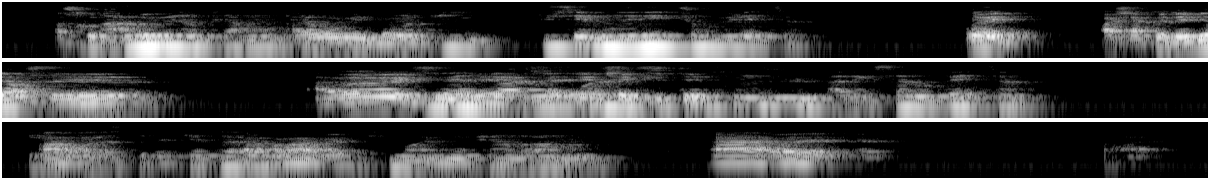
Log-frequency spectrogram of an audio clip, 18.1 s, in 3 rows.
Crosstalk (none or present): present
